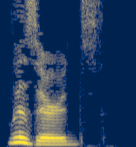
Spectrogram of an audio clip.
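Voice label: "lizards", British English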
